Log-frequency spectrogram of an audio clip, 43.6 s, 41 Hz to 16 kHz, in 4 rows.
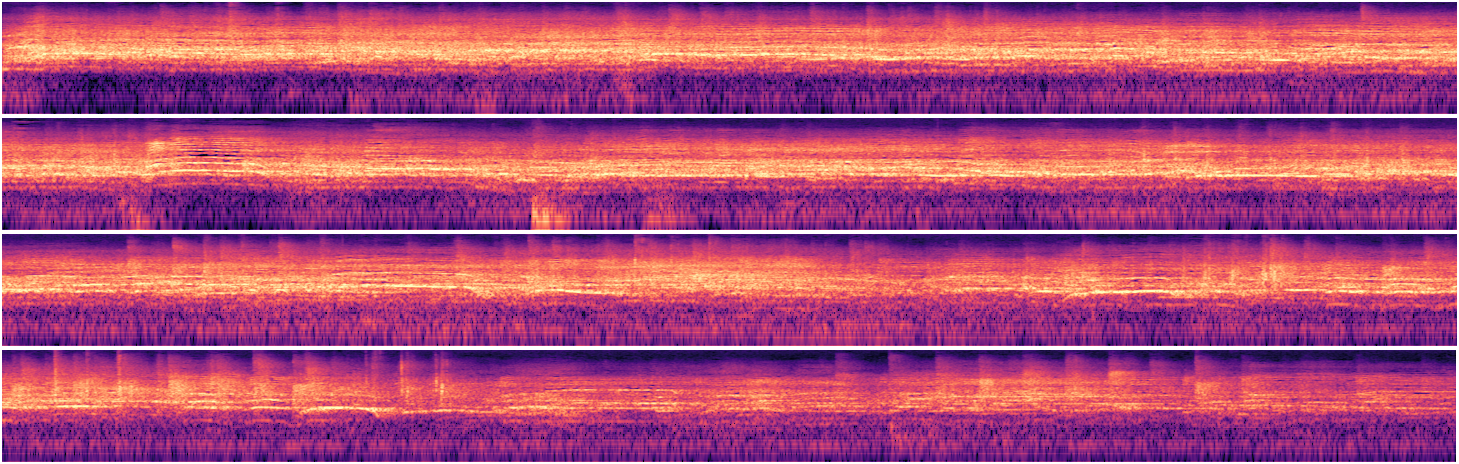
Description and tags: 20100711.worldcup.08.goal
people shouting as Spain scores during the 2010 FIFA World Cup final (Spain-Netherlands). Sennheiser MKH60 + MKH30 into Shure FP24 preamp, Olympus LS10 recorder
competition, fans, field-recording, football, game, goal, match, shouting, soccer, spanish, sport, voice, world-cup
